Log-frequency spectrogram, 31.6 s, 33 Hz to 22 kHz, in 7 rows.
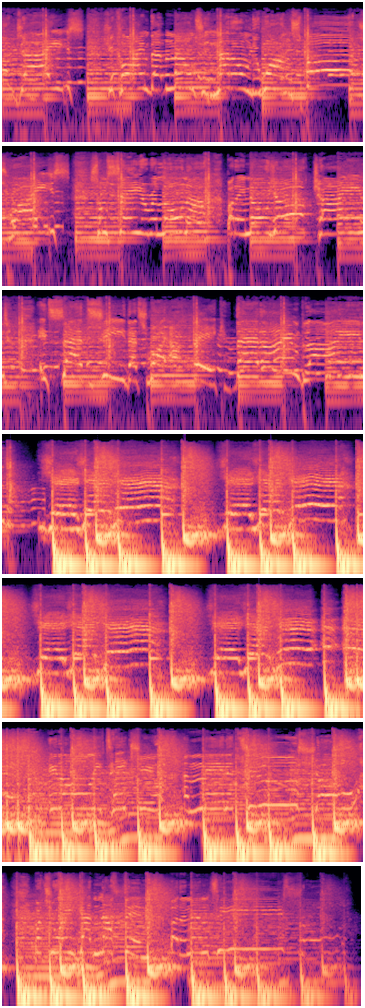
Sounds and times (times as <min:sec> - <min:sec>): Music: 0:00.0 - 0:31.5.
